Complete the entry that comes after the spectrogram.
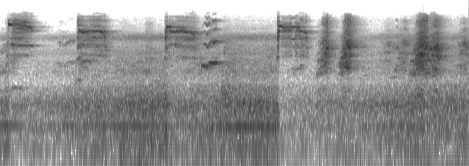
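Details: A pair of very young rainbow lorikeets screeching for food, loud hissing high screeches lasting about half a second each, spaced irregularly, with a brief rising squeak between them and a faint steady hum beneath.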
